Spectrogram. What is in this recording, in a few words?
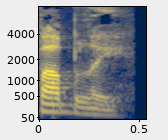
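"bubbly", US English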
